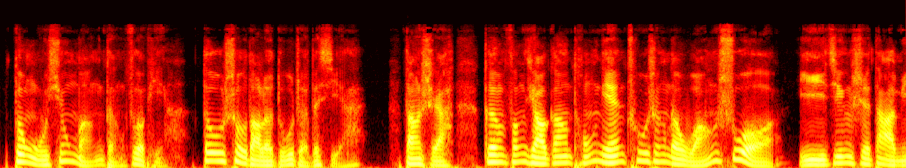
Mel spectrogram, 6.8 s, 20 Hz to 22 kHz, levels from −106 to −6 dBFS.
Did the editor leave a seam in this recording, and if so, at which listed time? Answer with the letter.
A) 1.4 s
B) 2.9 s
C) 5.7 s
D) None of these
B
